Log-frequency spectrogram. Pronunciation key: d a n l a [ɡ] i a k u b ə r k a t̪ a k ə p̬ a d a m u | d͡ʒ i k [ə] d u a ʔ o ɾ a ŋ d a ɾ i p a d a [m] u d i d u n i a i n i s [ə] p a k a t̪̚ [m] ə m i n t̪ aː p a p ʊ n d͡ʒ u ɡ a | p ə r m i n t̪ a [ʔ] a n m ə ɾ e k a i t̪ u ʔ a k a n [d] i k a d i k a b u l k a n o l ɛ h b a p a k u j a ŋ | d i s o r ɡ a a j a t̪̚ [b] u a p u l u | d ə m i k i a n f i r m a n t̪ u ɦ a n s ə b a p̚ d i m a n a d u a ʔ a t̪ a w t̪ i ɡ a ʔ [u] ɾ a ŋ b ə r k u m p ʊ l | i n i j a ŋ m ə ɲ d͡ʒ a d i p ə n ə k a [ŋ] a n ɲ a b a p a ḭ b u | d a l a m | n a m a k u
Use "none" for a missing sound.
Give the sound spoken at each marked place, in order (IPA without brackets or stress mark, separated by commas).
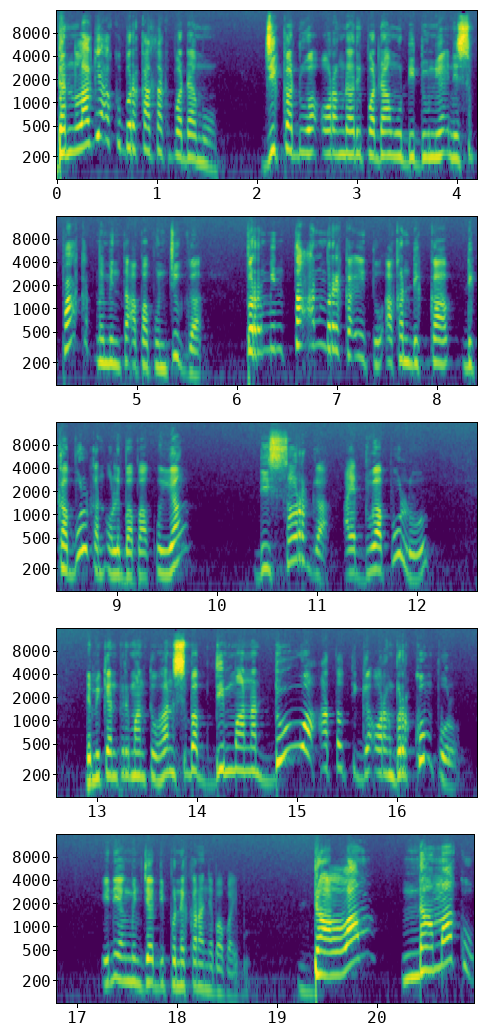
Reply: ɡ, a, m, ə, m, ʔ, d, d, o, n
